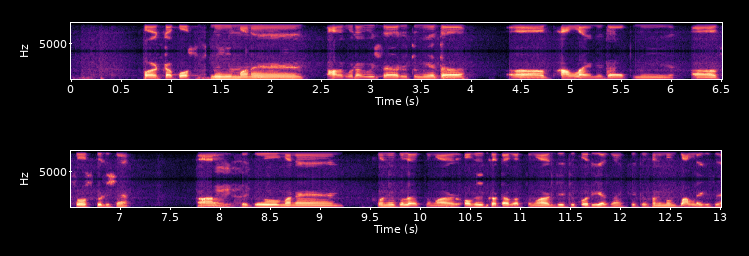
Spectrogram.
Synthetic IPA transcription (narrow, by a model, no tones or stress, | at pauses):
hɔɛtapɔstʰmimanɛ | bʱalkɔtʰakojsaːɹutumiɛta | bʱalːajnɛtatumi | soskoɹisa | xetʊmanɛ | kʰunibɔlajtʊmaɹɔbʱiɡjɔtabatʊmaɹzitukoɹiasaxetukʰunimʊk̚bʱalːaɡisɛ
